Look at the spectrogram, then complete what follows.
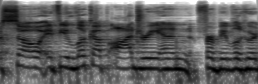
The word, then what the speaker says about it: Audriix: if you look up audrey and for people who are just listening it's spelled a-u-d-r-i-i-x the x is silent so look up audrey spelled that way um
